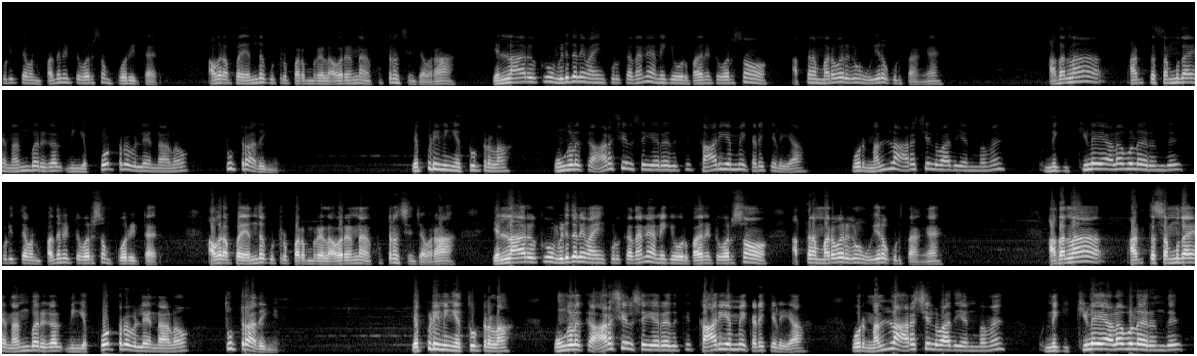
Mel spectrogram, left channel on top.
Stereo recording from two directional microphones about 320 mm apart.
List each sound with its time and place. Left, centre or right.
0.0 s a man's voice: centre
7.5 s speech: right
8.1 s a man's voice: centre
10.4 s a man's voice: centre
16.0 s speech: centre
16.6 s a man's voice: centre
